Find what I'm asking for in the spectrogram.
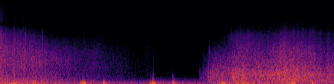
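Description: An explosion in the visual novel game Chaos;Head Noah, a dense roaring blast with a low rumble and scattered heavy thuds that briefly thins out and then surges back loud.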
